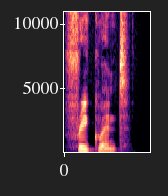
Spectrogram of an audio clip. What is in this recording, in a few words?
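"frequent", American English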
